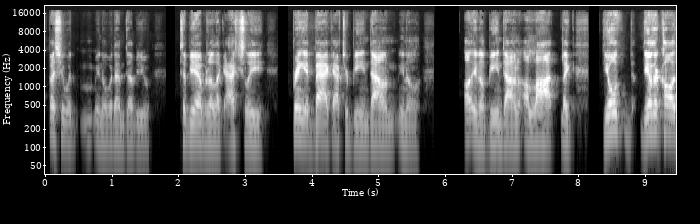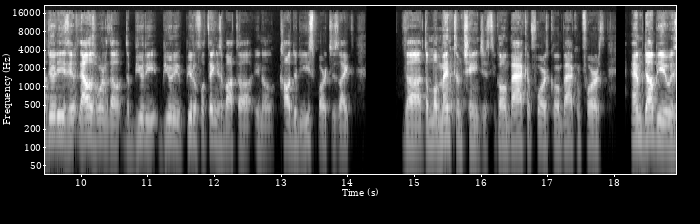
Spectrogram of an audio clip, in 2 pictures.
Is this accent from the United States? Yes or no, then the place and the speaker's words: yes; Wisconsin, United States; I'm from Wisconsin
